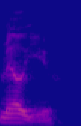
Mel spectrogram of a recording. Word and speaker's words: milieu: And I mean, you talk about using, like, this Greek mythology milieu. I'm sure you mispronounced that, French listeners. – No, it's milieu. – Milieu, okay. I was only raised learning Spanish and English, and I never took French.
